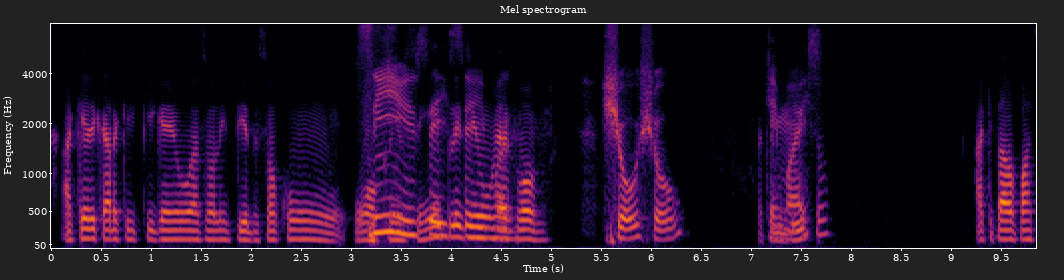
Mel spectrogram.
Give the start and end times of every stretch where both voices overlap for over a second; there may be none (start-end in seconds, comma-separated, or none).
3.0-4.7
